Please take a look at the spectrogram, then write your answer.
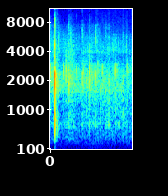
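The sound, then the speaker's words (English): An audience claps for a picture of a speaker's newborn daughter in a steady, moderately quiet patter of many overlapping hand claps, with one sharper clap at the start, and no one speaking. “Yeah, you, yes, I'll clap for that too.”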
